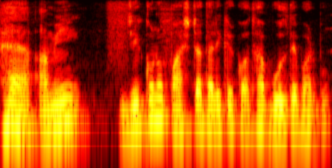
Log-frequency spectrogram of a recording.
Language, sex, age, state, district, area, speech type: Bengali, male, 18-30, West Bengal, Malda, rural, spontaneous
